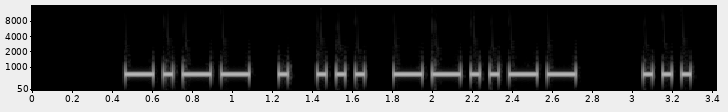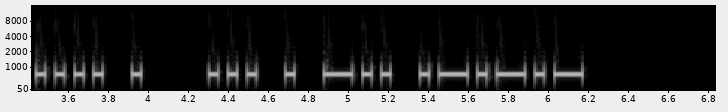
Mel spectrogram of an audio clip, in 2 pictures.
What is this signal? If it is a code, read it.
Morse code, heard as a keyed tone, about 25 wpm, 700 Hz. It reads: YES, SHE SED.
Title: Sentences from Top 500 Words and Abbreviations 25wpm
